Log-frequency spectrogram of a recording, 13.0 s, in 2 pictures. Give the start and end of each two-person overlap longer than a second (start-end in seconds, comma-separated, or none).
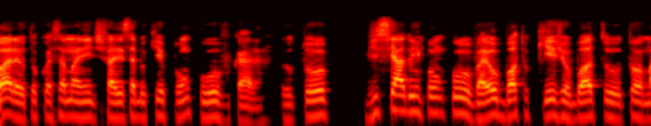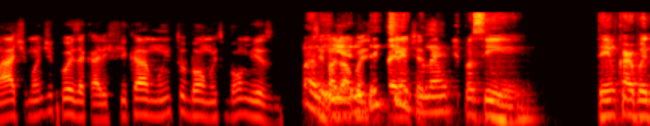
9.5-11.0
